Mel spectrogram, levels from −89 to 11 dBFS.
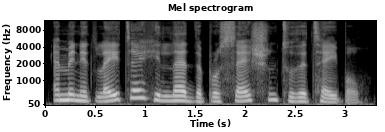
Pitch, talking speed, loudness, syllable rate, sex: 190 Hz, 180 wpm, -17 LUFS, 5.1 syllables/s, female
